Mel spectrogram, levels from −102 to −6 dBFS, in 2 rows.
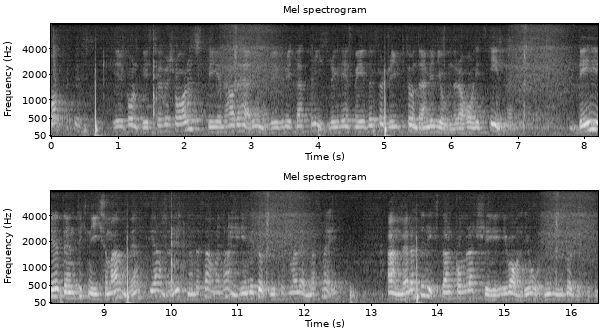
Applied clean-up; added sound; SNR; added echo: none; Breathing; 11 dB; reverberation time 1.4 s.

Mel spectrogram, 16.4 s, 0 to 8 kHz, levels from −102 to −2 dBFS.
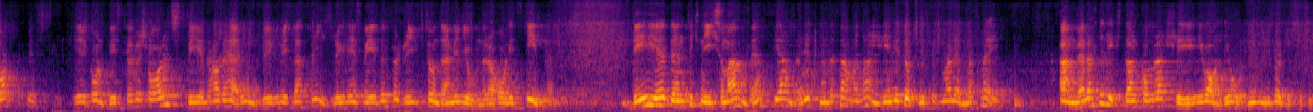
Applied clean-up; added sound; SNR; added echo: neural separator model SepFormer DNS4.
